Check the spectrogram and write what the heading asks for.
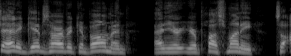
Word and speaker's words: Alex Bowman: The one we pointed out yesterday, you got Ty Gibbs, Ken Harvick, Joey Logano, Alex Bowman, not sure how you pronounce it. – Bowman. – There you go.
